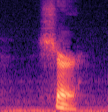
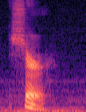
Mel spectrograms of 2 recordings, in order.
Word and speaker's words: 是: to express identity now by itself is spoken in the fourth tone sure sure otherwise especially in a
